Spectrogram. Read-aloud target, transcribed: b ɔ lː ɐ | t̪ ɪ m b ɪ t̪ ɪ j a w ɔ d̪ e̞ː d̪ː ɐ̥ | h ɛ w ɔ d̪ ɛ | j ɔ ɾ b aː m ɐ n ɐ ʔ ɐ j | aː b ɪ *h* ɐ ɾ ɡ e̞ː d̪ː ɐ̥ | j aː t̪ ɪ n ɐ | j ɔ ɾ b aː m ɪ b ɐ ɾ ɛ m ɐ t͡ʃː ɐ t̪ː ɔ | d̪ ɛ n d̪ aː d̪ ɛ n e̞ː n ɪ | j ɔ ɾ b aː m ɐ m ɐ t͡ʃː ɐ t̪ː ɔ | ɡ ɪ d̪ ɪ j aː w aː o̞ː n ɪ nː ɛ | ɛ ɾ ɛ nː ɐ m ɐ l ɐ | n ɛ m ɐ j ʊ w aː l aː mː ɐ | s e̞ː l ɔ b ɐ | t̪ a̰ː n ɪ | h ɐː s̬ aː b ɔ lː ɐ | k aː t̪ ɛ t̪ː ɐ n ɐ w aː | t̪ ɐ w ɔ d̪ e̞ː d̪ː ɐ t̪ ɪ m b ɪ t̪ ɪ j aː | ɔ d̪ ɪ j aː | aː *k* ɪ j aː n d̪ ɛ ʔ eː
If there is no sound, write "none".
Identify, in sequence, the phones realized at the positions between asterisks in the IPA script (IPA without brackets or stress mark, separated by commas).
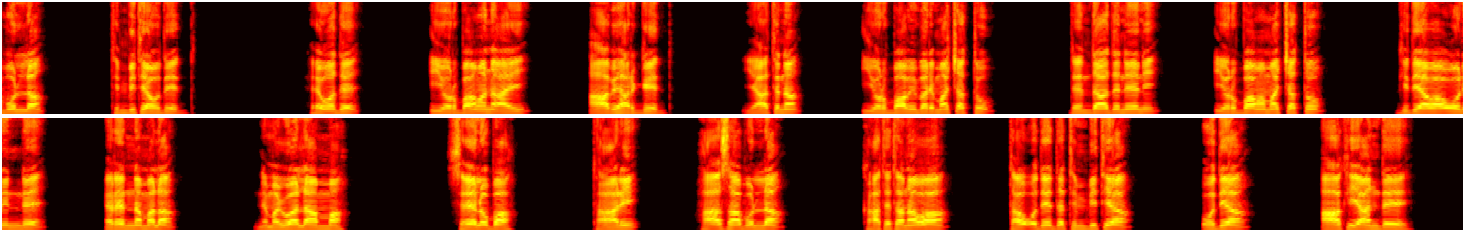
h, k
